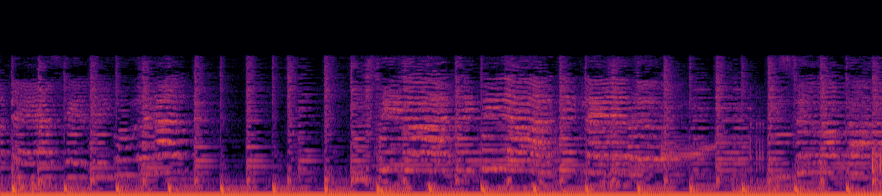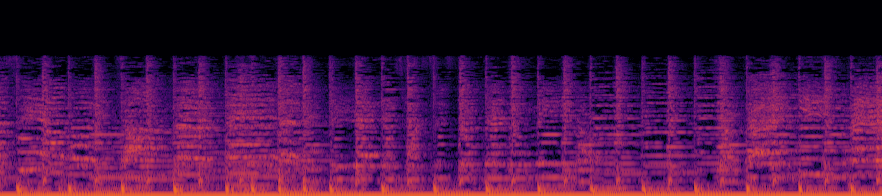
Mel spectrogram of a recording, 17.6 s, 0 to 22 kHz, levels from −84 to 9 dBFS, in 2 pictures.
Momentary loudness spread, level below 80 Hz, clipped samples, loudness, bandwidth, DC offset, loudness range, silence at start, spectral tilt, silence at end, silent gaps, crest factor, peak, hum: 8 LU; -38 dBFS; under 0.1%; -32 LUFS; 8 kHz; 3%; 5 LU; 0 s; -4.5 dB/octave; 0 s; none; 18 dB; -12 dBFS; none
